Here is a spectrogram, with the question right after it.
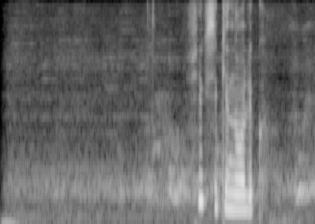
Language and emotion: Russian, neutral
